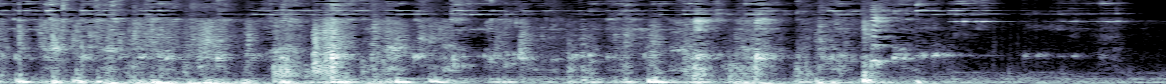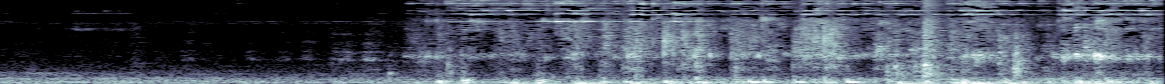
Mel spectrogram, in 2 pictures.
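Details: Lively puppy panting indoors: breathy, broadband puffs come in quick uneven bursts, about two per second. They fall to near quiet for several seconds midway, then resume. Faint whimpering sounds are mixed in.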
